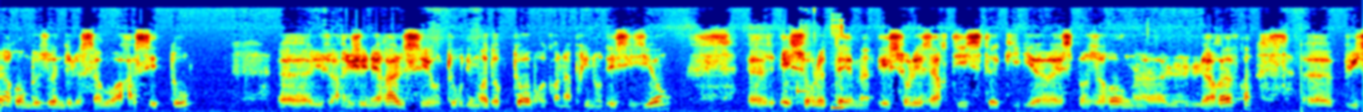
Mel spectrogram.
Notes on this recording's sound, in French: Entretien téléphonique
